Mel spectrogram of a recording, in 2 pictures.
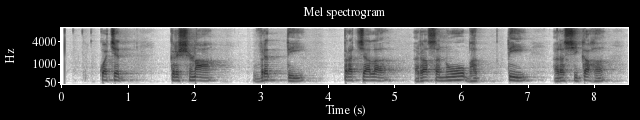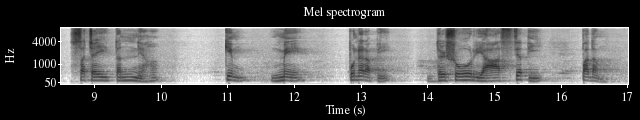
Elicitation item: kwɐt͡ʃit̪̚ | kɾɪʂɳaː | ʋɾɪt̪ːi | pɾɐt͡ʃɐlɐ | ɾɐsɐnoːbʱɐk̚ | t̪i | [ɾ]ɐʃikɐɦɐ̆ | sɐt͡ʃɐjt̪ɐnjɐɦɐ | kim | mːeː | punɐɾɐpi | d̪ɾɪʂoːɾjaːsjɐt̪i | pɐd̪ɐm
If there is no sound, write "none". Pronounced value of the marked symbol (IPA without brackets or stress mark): ɾ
